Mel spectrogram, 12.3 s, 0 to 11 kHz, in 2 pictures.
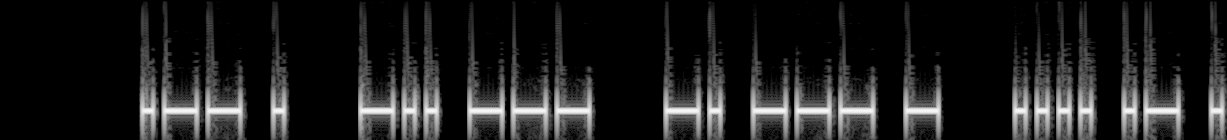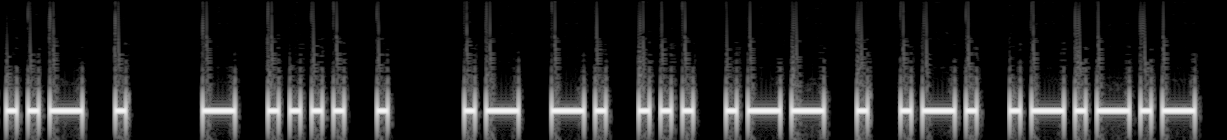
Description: Morse code, heard as a keyed tone, about 21 wpm, 700 Hz. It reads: WE DO NOT HAVE THE ANSWER.
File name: practice / 22wpm / Sentences with 4-Word Phrases - 22wpm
